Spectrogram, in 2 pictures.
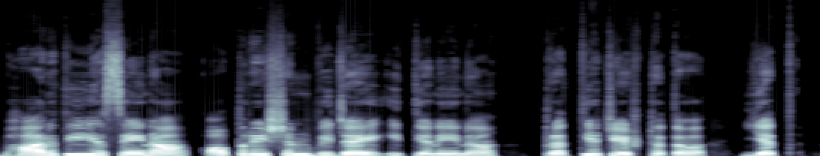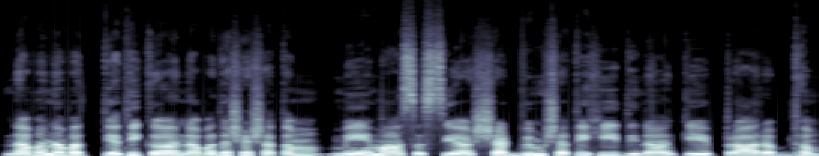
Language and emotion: Sanskrit, neutral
